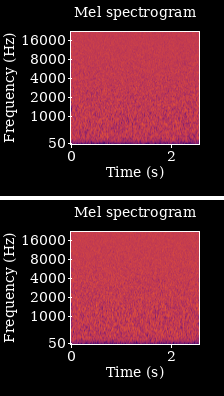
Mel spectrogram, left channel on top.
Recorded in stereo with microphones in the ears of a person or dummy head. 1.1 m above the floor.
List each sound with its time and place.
Only background noise.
